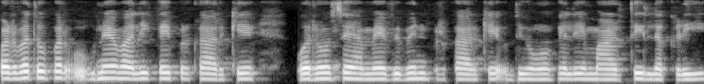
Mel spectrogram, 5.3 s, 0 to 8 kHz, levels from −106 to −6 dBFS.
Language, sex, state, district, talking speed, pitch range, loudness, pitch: Hindi, female, Uttarakhand, Uttarkashi, 215 wpm, 185-205 Hz, -18 LUFS, 195 Hz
